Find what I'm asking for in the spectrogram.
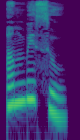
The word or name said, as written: ಅಂಭಸ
